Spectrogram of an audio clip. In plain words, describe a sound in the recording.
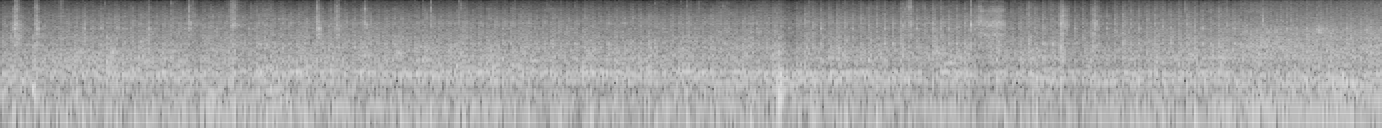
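A truck engine idles and rumbles steadily nearby.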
